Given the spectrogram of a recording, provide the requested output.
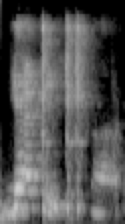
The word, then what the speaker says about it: Gap: I think what threw me off was the shadow vowel at the very end. Gappy. Mm-hmm. Yeah. Yeah, because then we have two syllables, right? Gappy, not only one.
